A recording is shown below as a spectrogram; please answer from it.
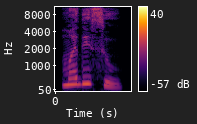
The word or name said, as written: ಮದಿಸು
